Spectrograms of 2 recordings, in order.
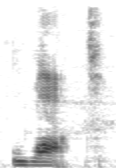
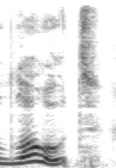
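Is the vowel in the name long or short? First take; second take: short; long. First: The vowel is a short O sound. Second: The vowel is a long O sound. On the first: The speaker calls it wrong. "a lot of people pronounce this name Lot, and it's not" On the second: The speaker calls it right. "we would have the sound O, the long O"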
